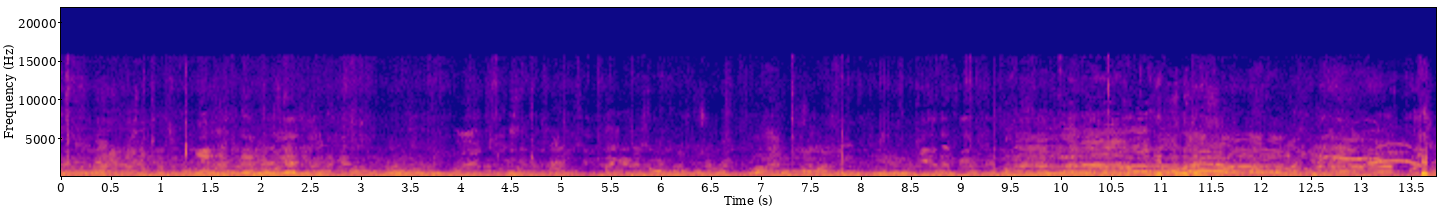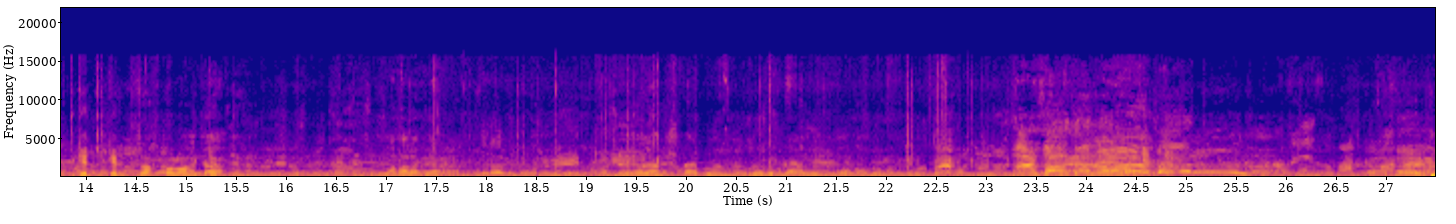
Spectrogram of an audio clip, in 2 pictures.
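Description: A large crowd of men chatters and shouts outdoors.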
